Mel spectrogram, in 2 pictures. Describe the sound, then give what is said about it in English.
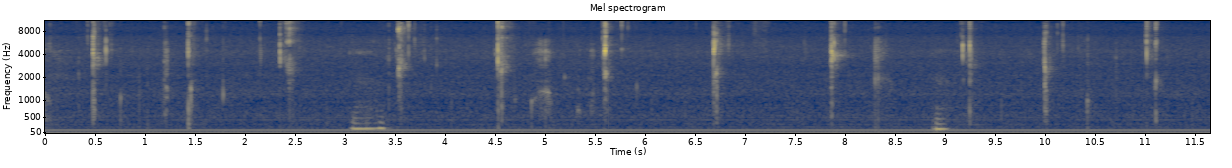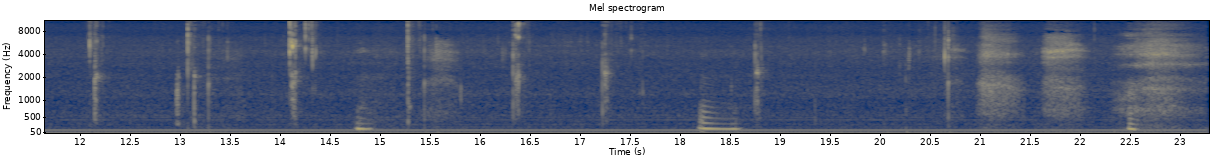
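Kissing sounds: many faint, short, wet smacks and clicks, spaced irregularly over a steady low hum. “I suppose we can call that little kiss war a draw, huh?”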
